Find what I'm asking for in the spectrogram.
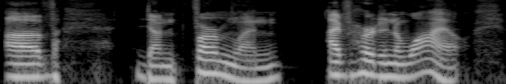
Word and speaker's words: Dunfermline: Now, he breaks it down here with asterisks and underscores and such, but it looks like Dunfermline. – Dunfermline. – Yes, emphasizing the second syllable.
